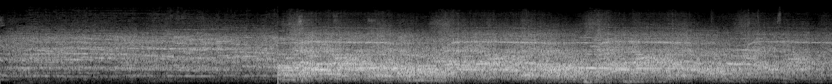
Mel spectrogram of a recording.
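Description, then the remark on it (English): A large crowd of protesters in the balcony of a state House chamber erupts in loud screaming, booing and shouting in disapproval of a vote expelling lawmakers, a sustained roar of many voices that swells abruptly and stays dense and agitated throughout. “Protesters screamed and booed and shouted their disapproval from that balcony above.”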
